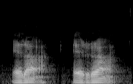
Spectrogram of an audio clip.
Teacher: R is pronounced with a tap or trill, era, era, which is widespread in modern Scots, and that's probably because a trill was still common in southern England at this point.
